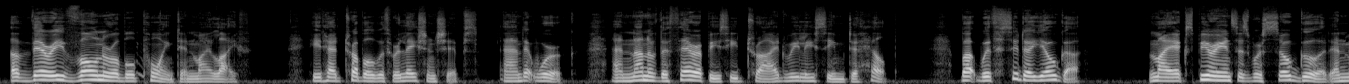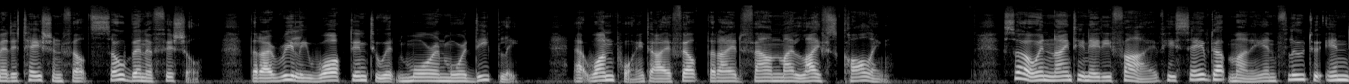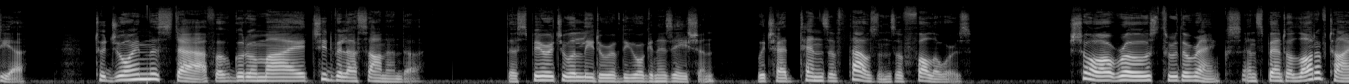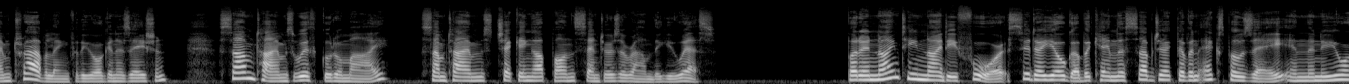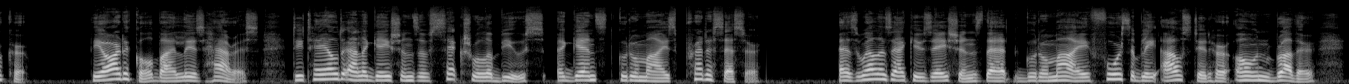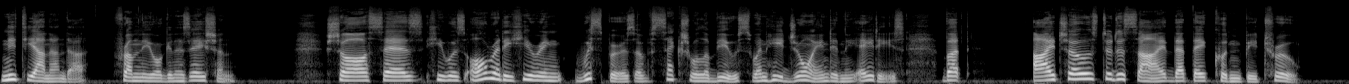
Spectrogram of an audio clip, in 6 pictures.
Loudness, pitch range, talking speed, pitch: -18 LUFS, 150-195 Hz, 140 wpm, 175 Hz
